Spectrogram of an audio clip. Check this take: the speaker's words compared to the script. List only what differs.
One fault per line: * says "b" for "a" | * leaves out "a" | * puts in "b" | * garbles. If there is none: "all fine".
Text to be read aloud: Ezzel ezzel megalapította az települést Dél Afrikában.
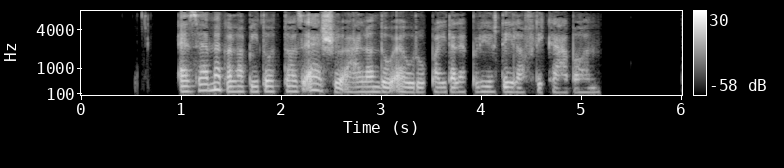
* leaves out "ezzel"
* puts in "első állandó európai"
